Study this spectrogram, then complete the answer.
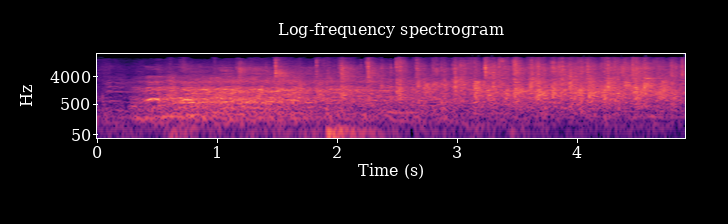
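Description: An audience breaking into applause, a dense wash of clapping that swells quickly and carries on steadily at moderate distance, with scattered laughter and chatter mixed in.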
